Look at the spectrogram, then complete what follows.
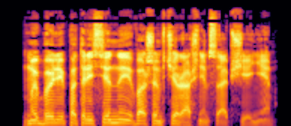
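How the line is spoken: Muffled speech. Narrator (Russian): глухо заговорил Сюб

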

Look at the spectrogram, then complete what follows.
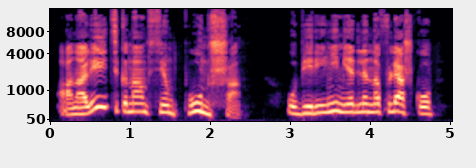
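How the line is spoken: Commanding growl. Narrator (Russian): Командирским тоном прорычала Летиция

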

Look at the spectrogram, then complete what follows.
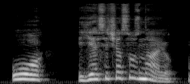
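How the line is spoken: Exclaiming. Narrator (Russian): воскликнула Мария

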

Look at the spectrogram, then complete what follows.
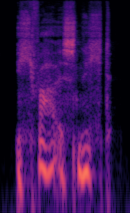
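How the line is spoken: Frightened childlike stammer. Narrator (German): stammelte Raskolnikow wie ein verschrecktes Kind, wenn es auf frischer Tat ertappt wird

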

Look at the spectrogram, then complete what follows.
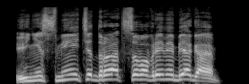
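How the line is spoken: Shouted after them. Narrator (Russian): крикнул Циян им вслед

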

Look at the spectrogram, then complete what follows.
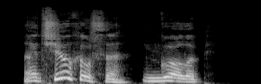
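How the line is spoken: Cheerful call. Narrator (Russian): весело окликнул

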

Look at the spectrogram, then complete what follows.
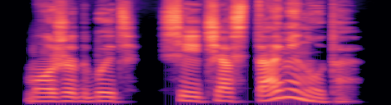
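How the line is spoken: Plain. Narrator (Russian): сказал он

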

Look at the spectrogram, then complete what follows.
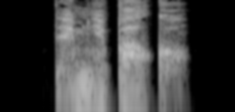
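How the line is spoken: Whisper. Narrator (Russian): прошептал Мина

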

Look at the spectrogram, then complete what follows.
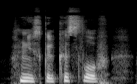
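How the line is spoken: Snorted. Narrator (Russian): фыркнул другой

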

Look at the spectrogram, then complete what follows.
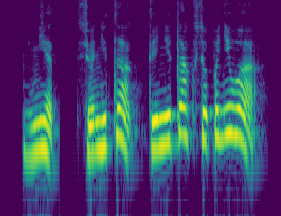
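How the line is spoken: Exclamation. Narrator (Russian): Воскликнул Харухира

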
